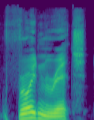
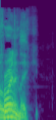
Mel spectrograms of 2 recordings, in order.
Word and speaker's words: Freudenrich: Freudenrich, is that how we say his name? – Yes. – The author of this article? PhD, no. – Freundlich, isn't it? – No. – I thought it was Craig Freundlich.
